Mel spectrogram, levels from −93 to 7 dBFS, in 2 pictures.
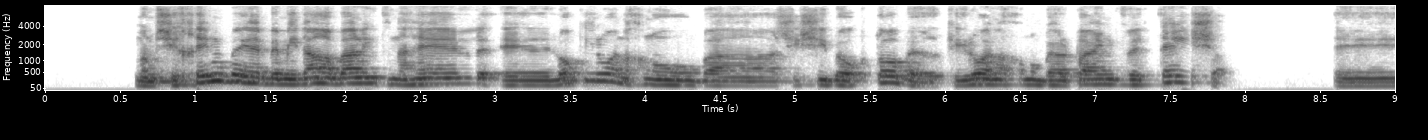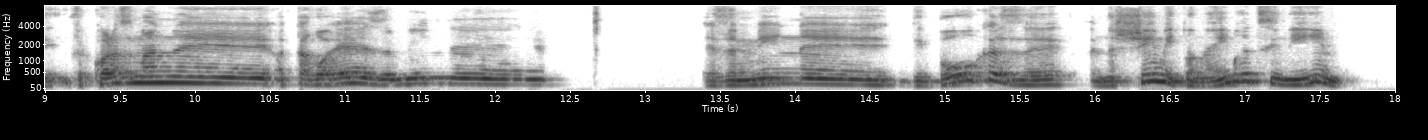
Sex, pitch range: male, 125-175 Hz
